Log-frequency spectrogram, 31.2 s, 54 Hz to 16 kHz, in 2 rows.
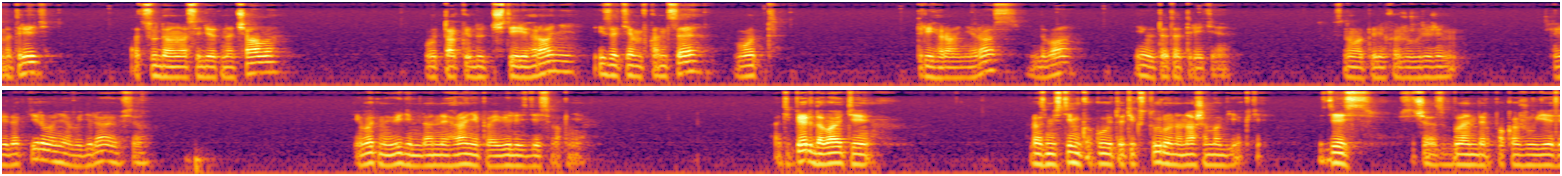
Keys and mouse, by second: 0.7 middle click, 9.7-14.1 middle drag, 13.3 Tab, 14.1 a, 14.9 Tab, 15.5 a, 16.4-24.7 middle drag, 25.4-30.2 middle drag.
